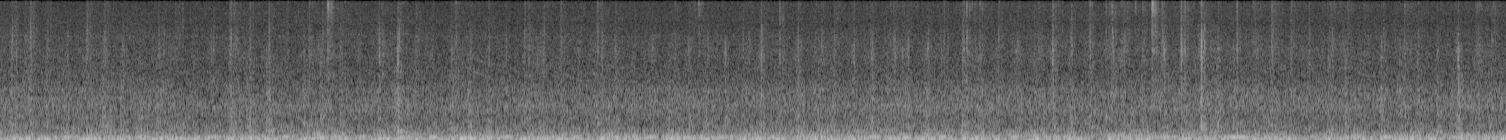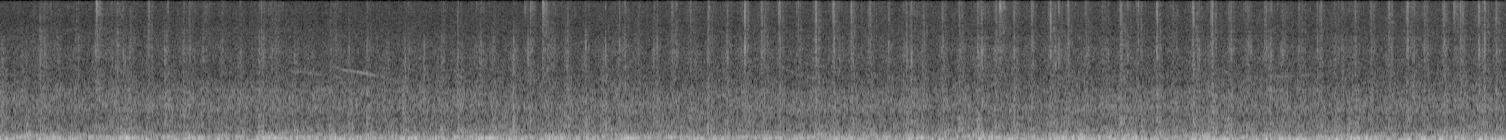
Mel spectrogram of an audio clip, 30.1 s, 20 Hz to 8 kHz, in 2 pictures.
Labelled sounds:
4.6	6.3	killer whale, Bigg's (transient), 1.2 to 2.5 kHz
13.4	14.0	killer whale, 1.3 to 2.0 kHz
17.5	19.4	killer whale, Bigg's (transient), 1.2 to 2.3 kHz
22.7	23.4	killer whale, Bigg's (transient), 1.2 to 2.3 kHz
27.6	28.4	killer whale, 1.3 to 1.8 kHz

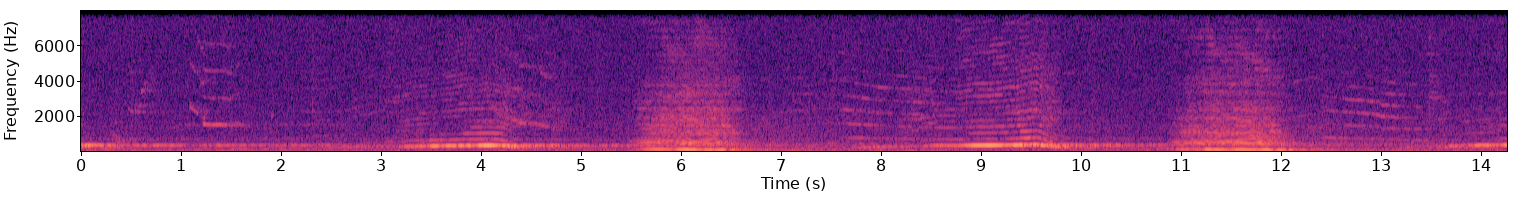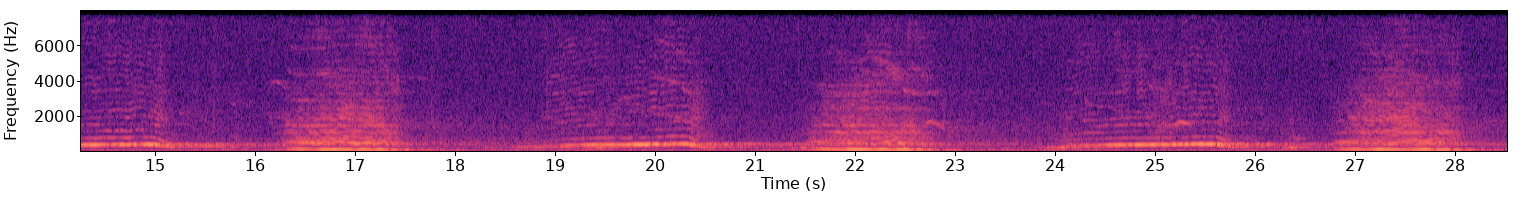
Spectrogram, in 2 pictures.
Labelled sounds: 0.0	1.7	humpback whale, 0.80 to 6.5 kHz
2.0	4.8	humpback whale, 0.90 to 5.2 kHz
5.6	6.1	humpback whale, 3.0 to 3.8 kHz
7.6	9.7	humpback whale, 0.80 to 6.3 kHz
11.0	13.4	humpback whale, 0.80 to 6.6 kHz
13.8	15.0	humpback whale, 0.80 to 5.2 kHz
16.1	16.8	humpback whale, 0.96 to 6.7 kHz
17.5	17.8	humpback whale, 1.6 to 1.7 kHz
18.9	20.4	humpback whale, 0.80 to 4.6 kHz
21.5	22.1	humpback whale, 0.99 to 3.9 kHz
22.4	23.0	humpback whale, 1.1 to 3.6 kHz
24.1	25.7	humpback whale, 0.80 to 3.8 kHz
26.0	28.1	humpback whale, 0.86 to 5.7 kHz

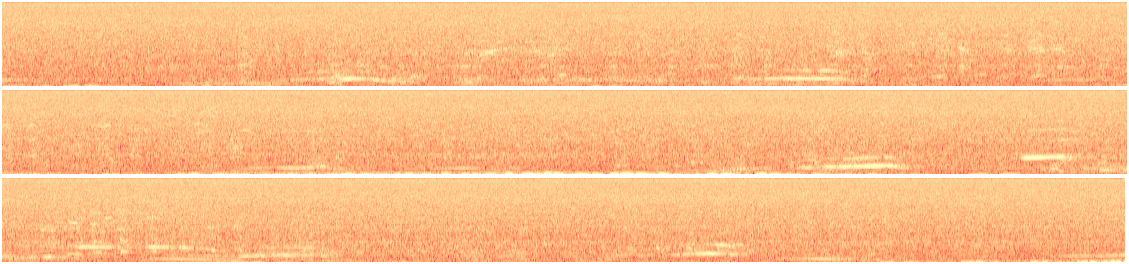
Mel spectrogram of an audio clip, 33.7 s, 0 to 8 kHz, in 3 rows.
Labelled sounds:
4.8	5.1	humpback whale, 1.1 to 1.5 kHz

